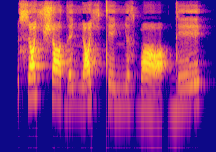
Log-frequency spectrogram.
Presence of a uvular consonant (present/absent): absent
